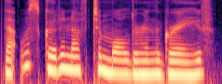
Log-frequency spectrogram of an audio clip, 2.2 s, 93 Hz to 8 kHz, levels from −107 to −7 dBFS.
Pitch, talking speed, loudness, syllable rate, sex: 175 Hz, 245 wpm, -14 LUFS, 5.6 syllables/s, female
